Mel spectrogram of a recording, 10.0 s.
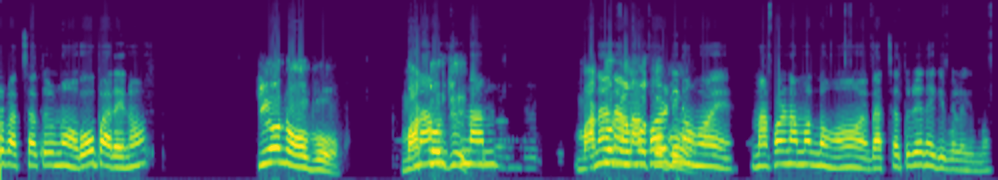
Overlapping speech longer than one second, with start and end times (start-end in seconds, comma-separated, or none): none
